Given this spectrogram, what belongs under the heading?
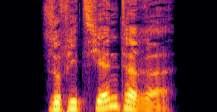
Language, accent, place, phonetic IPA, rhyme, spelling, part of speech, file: German, Germany, Berlin, [zʊfiˈt͡si̯ɛntəʁə], -ɛntəʁə, suffizientere, adjective, De-suffizientere.ogg
- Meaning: inflection of suffizient: 1. strong/mixed nominative/accusative feminine singular comparative degree 2. strong nominative/accusative plural comparative degree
